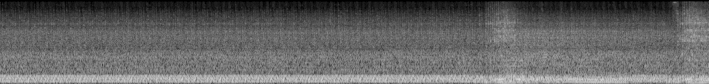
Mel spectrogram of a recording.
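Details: 1974 Jaguar XJ12 Series II: smooth, even idle that picks up cleanly on two quick blips with no misfire or stumble; the engine now runs on all cylinders.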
